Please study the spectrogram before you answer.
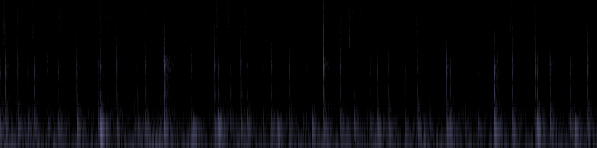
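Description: Fingertips quickly scratch a tan rubber bicycle tire with a ridged tread. The result is a quiet, rapid patter of soft, dull taps and scrapes, mostly low and thumpy with short, faint bright ticks on top.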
